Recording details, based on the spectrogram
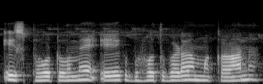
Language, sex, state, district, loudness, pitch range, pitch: Hindi, female, Uttar Pradesh, Shamli, -16 LUFS, 185-205 Hz, 190 Hz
